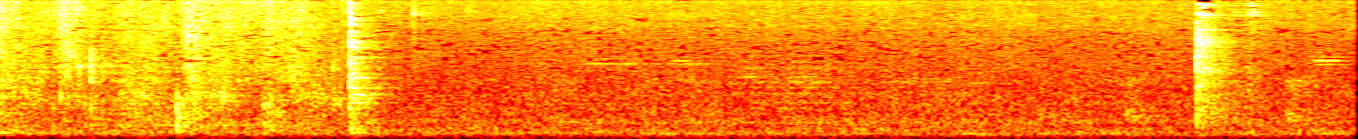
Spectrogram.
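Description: Roasted chana dal being stirred in a pan, a faint soft dry rustle with a couple of sharper spoon knocks against the metal, close but quiet.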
